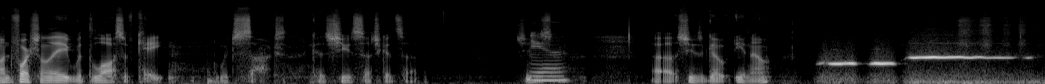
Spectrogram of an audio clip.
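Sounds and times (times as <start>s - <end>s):
speech: 0.0s - 4.3s, 5.2s - 5.8s, 6.5s - 8.3s
soft hiss: 0.0s - 10.4s
person whistling a mournful tune: 8.2s - 10.4s.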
